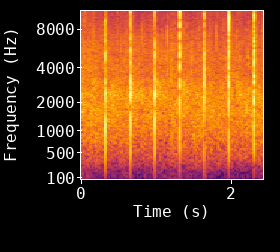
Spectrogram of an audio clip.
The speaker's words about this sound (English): Come on and give the Lord a hand clap today, please.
